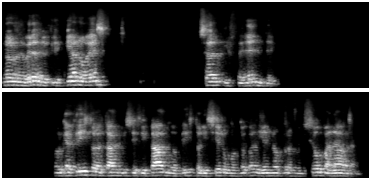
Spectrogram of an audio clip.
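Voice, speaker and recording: A middle-aged man with an Argentine accent preaching a sermon, telling a story with lively rises in his voice. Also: medium pitch, moderate pace, long pauses. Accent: Argentine Spanish. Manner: storytelling, lively, voice rising when excited. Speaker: pastor. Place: church hall. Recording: echoey church from far off.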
